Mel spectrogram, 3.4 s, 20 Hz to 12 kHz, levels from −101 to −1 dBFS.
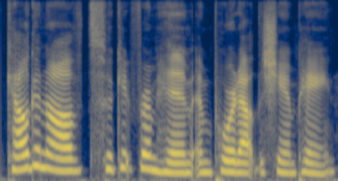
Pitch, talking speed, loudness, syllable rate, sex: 215 Hz, 175 wpm, -18 LUFS, 4.6 syllables/s, female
